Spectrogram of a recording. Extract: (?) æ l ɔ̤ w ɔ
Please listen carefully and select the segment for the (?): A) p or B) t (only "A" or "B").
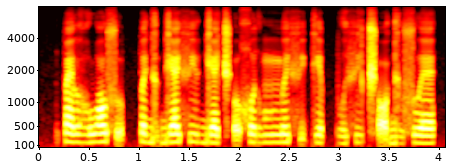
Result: A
